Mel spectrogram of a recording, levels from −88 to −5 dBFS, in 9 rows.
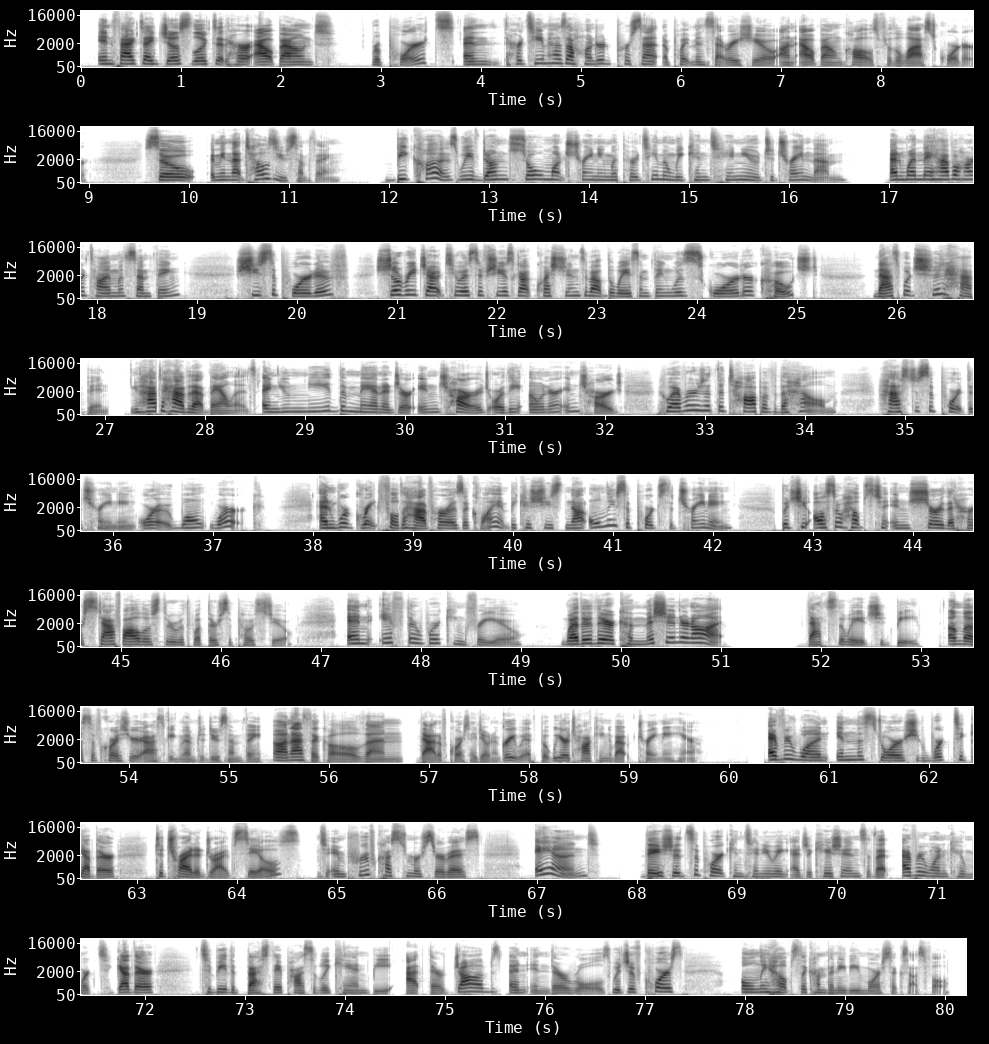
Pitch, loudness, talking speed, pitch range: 225 Hz, -24 LUFS, 180 wpm, 195-265 Hz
